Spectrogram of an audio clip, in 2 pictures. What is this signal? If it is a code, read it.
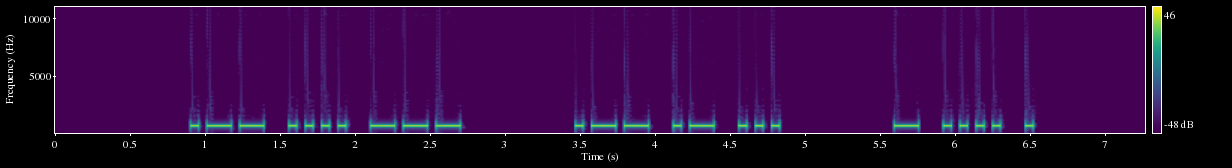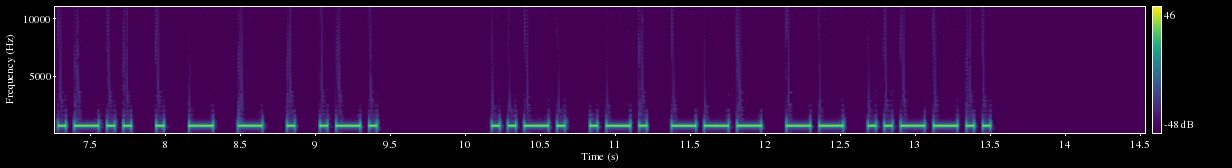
Morse code, heard as a keyed tone, about 22 wpm, 700 Hz. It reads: WHO WAS THE LETTER FROM?
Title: 2x Word-Spacing - Sentences from Top 300 Words - 22wpm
